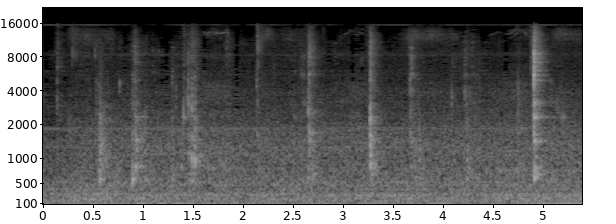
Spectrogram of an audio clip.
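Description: Metal spoon clicking and scraping against a ceramic plate while stirring a thick, wet sauce, in irregular strokes about every half second to second, the loudest near the end. A steady low hum runs underneath.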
